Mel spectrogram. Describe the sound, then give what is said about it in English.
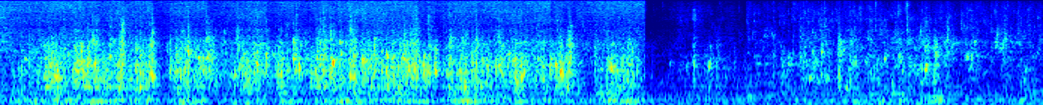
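Mussels are rinsed and swirled in a bowl of water: loud, steady rushing water cuts off abruptly after about three seconds, and a softer wash continues. “So I'm going to give them a quick rinse, agitate them in the bowl.”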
